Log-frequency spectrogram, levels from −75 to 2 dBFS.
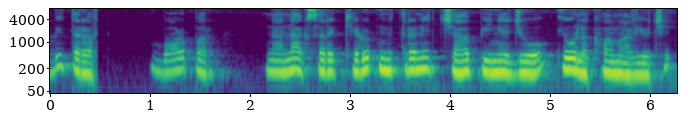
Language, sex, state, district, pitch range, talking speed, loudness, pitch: Gujarati, male, Gujarat, Valsad, 155-185 Hz, 145 wpm, -15 LUFS, 170 Hz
